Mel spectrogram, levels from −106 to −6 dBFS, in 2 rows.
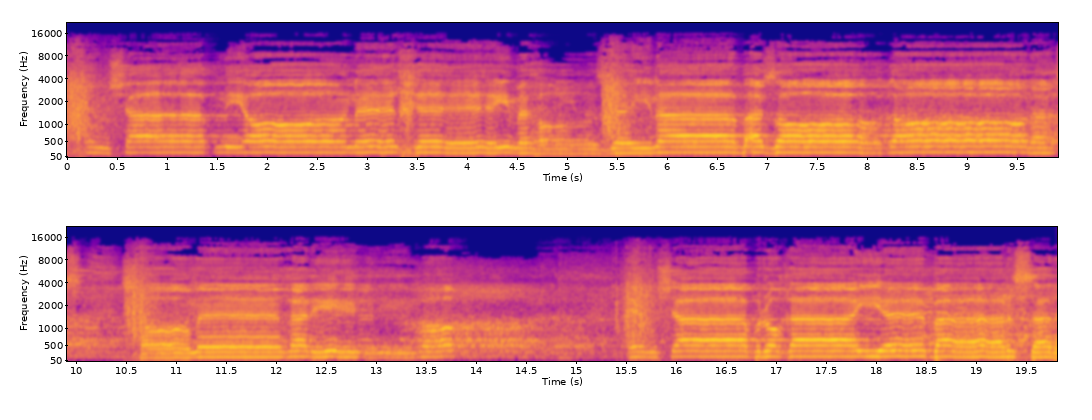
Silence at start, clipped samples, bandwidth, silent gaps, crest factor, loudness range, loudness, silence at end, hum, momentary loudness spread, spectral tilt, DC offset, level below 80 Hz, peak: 0 s; under 0.1%; 15 kHz; none; 16 dB; 5 LU; -18 LUFS; 0 s; none; 11 LU; -4.5 dB/octave; under 0.1%; -60 dBFS; -2 dBFS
